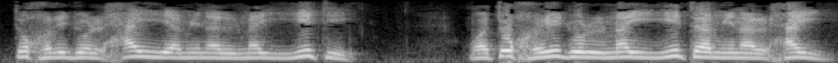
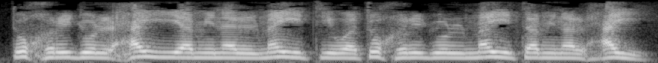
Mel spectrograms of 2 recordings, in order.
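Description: First: The y sound in al-mayyit is doubled. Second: The y sound in al-mayt is single. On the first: "وأما حفص فيشددها" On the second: "يقرأه الميت بالتخفيف ... هكذا يقرأها شعبة"

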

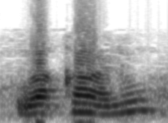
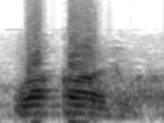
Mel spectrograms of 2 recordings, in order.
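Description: The two takes are said the same way.

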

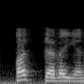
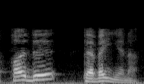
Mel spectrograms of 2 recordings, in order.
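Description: First: The d merges into a doubled t. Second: The d is pronounced before the t.

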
